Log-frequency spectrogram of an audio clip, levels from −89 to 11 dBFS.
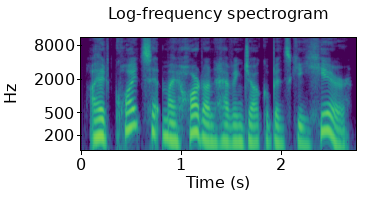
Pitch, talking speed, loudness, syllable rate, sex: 170 Hz, 220 wpm, -19 LUFS, 6.1 syllables/s, female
